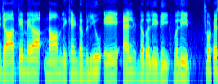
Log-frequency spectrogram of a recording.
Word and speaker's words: Waleed: Enter password में जाके मेरा नाम लिखें WALEED, वलीद, छोटे स्पेलिंग में।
